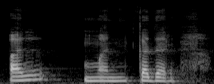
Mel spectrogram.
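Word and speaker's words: المنكدر: दूसरे नंबर पे नाम है मोहम्मद बिन अल मनकदर। अल हिज्जे करते हैं मोहम्मद बिन अलिफ लाम मीम नून काफ दाल रे, अल मनकदर।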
